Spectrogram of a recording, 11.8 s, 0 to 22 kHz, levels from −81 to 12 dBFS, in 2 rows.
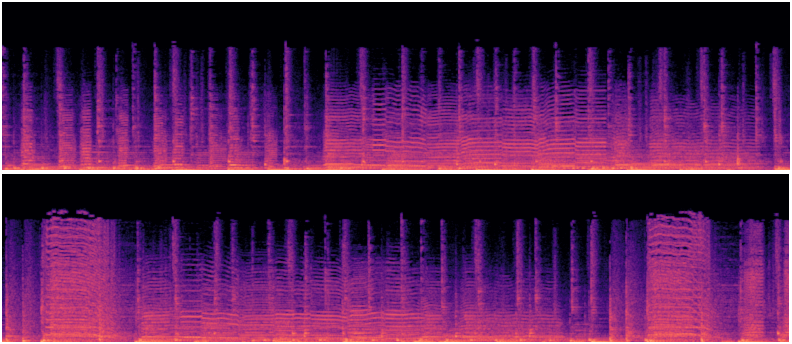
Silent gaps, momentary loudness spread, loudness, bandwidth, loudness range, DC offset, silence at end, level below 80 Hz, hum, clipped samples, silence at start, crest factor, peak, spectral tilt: none; 4 LU; -16 LUFS; 17.5 kHz; 1 LU; under 0.1%; 0 s; -32 dBFS; none; under 0.1%; 0 s; 16 dB; 0 dBFS; -4 dB/octave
